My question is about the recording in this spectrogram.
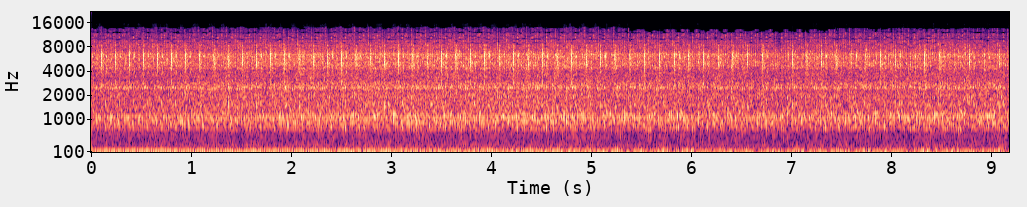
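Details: Dodge/Chrysler 392 V8 with 1400 miles, idling: sharp metallic knock repeating quickly and steadily, clattering like a diesel (Cummins-like); engine knock, cause unknown.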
